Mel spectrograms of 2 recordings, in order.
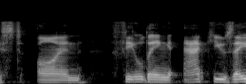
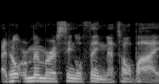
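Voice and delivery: high, mock fed-up, frustrated shout; 5 semitones higher than usual. Retelling a scene where Bakugo answers the media: imitating Bakugo shouting. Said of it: "he just shouts".

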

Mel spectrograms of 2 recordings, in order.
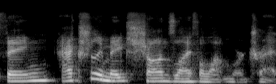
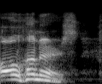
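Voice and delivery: loud, higher-pitched yell. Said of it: "literally just yell".

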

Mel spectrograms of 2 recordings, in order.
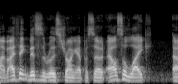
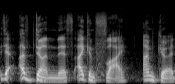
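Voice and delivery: put-on cocky voice. Imitating Terry, who another speaker says is cocky: cocky Terry impression. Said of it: "I don't know why he sounds like this".

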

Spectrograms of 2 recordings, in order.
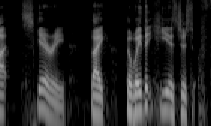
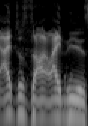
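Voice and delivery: put-on Austrian-style robot accent, lower pitch; 3 semitones lower than usual. Imitating how Arnold talks as the robot: Arnold Schwarzenegger impression. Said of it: "That man had this accent for some reason".

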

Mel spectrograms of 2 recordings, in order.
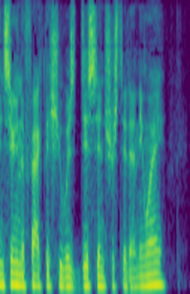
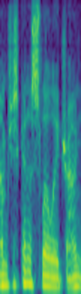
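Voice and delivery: ordinary delivery

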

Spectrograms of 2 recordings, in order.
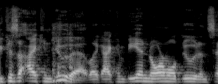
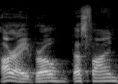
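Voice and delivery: usual speaking voice

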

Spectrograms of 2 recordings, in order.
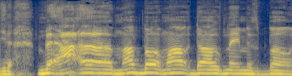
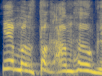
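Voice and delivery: put-on dog voice, much higher; 10 semitones higher than usual. Comedian acts out what the pet would say when asked if it is hungry, doing the dog's voice, a put-on dog voice. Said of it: "I give my dog a voice".

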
